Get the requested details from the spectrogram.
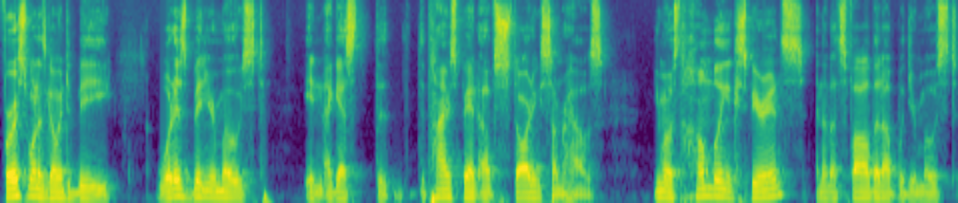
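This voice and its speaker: In an ordinary speaking voice, a man talks at a moderate pace and a fairly low pitch with ordinary pitch variation. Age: 20s. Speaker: podcast host. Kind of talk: casual interview chat.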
